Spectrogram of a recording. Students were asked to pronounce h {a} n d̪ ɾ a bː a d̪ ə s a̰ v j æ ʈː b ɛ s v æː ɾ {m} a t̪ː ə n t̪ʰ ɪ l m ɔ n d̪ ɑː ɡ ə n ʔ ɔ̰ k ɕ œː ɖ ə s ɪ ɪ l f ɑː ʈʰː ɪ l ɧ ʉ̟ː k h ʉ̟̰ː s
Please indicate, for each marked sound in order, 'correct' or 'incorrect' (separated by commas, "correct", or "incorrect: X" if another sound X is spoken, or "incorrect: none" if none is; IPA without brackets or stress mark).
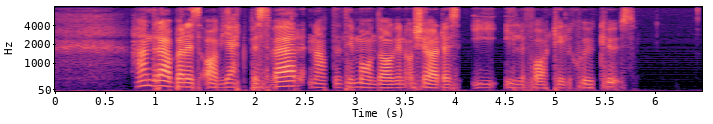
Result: correct, incorrect: n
